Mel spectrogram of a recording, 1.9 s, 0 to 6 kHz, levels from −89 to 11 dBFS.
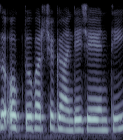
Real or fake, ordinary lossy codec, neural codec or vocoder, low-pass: real; none; none; 5.4 kHz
